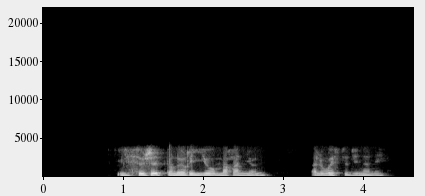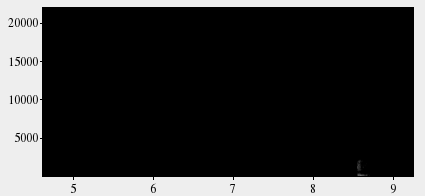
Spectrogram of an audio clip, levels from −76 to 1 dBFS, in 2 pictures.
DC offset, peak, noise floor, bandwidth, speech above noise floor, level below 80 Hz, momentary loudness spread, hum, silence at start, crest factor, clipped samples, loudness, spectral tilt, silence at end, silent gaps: under 0.1%; -2 dBFS; -82 dBFS; 4.2 kHz; 65 dB; -68 dBFS; 16 LU; none; 0.95 s; 20 dB; under 0.1%; -18 LUFS; -6 dB/octave; 5 s; none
